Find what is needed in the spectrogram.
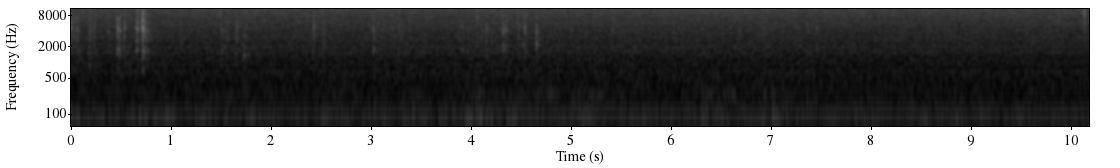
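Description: Faint, scattered clicks of a computer keyboard in use, over a steady low hum.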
